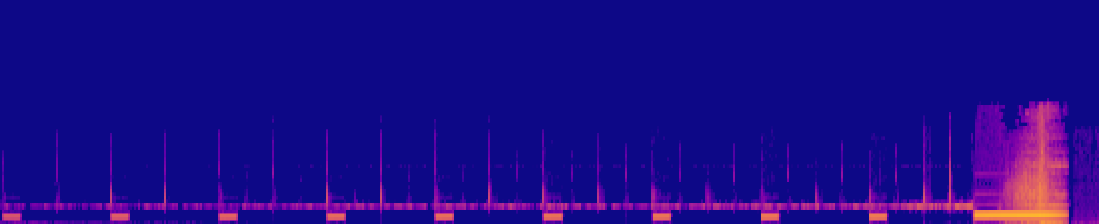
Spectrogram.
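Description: Quiz countdown timer: nine short electronic beeps about one a second, with faint ticks between them. Just before the count reaches zero comes a longer, louder tone to signal that time is up.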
